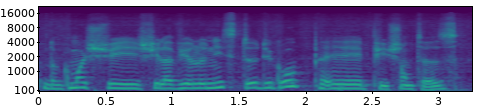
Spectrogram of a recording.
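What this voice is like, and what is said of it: Slight English accent in French. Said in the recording (French): “Vous avez un petit accent, on dirait. ... Un petit accent, voilà, ouais. Je viens de Manchester, au nord de l'Angleterre.”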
